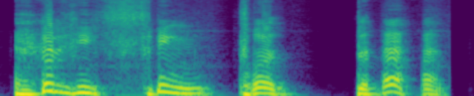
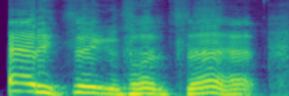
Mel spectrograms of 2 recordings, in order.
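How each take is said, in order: First: Slow, drawn-out mock begging; dramatic plea. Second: Said in the usual way. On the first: Shown as a demonstration. Reader mock-begging not to hear yell again, slow. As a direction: plead it slowly like a melodrama.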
